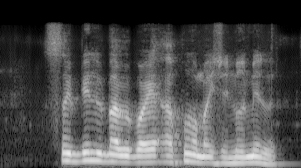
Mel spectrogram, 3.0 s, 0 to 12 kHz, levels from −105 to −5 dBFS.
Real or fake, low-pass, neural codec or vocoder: fake; 7.2 kHz; codec, 16 kHz, 1 kbps, X-Codec, HuBERT features, trained on balanced general audio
